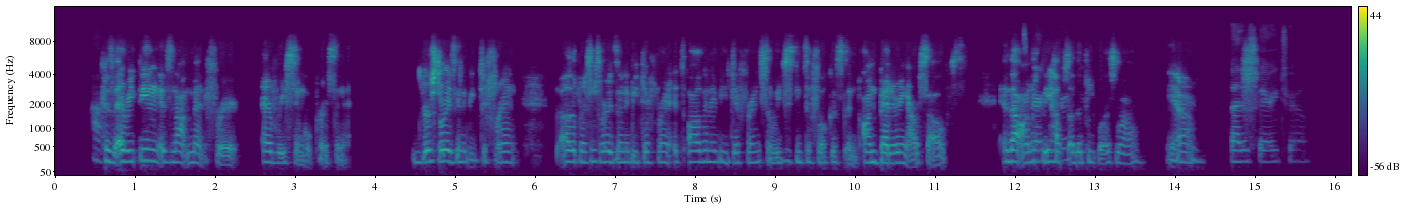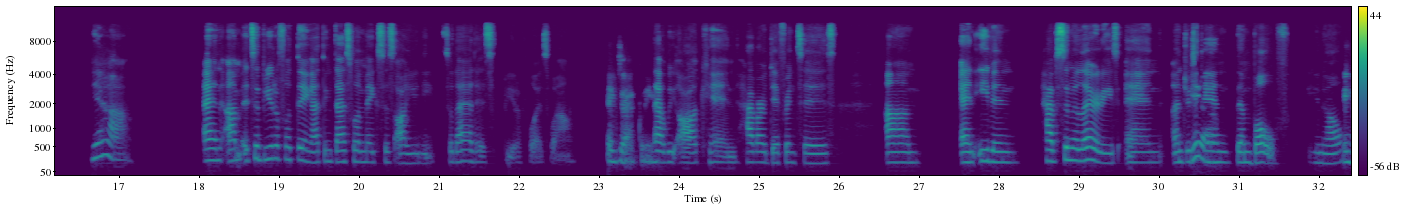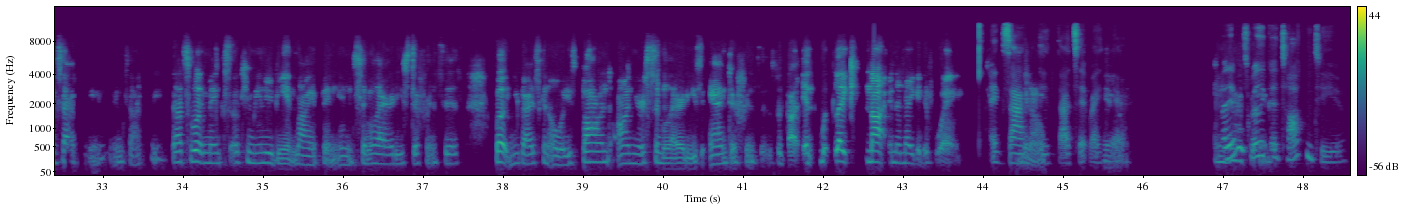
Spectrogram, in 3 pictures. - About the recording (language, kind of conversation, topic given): English, unstructured, Who do you rely on most to feel connected where you live, and how do they support you?
- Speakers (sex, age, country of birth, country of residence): female, 18-19, United States, United States; female, 30-34, United States, United States
- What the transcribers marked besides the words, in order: unintelligible speech; other background noise; tapping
